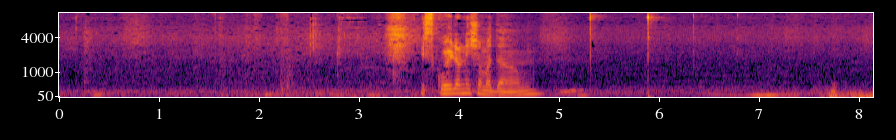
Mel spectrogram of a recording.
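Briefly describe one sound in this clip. Nail clippers click as they snip a toenail.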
